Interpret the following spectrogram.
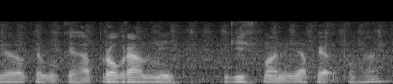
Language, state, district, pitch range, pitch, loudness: Kokborok, Tripura, West Tripura, 100-115 Hz, 105 Hz, -22 LUFS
